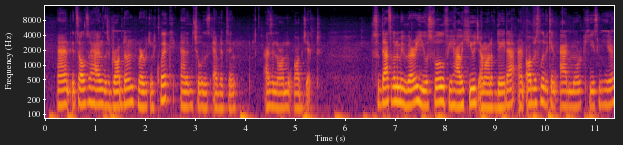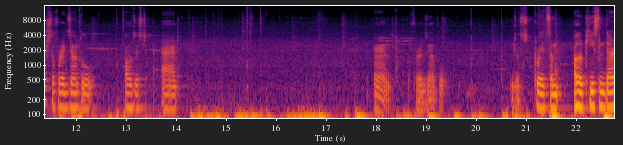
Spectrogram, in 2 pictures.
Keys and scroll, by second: 12.8 Return, 14.0-19.1 typing, 20.3-21.1 typing.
